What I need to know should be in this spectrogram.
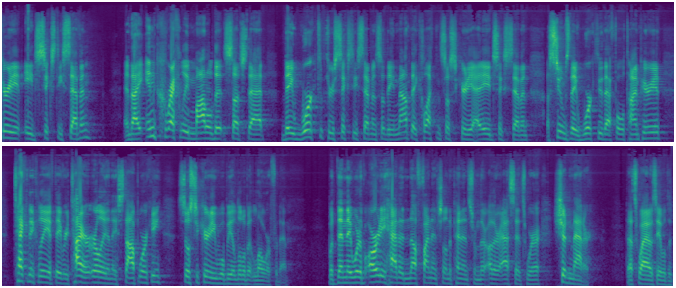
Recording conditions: live audience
